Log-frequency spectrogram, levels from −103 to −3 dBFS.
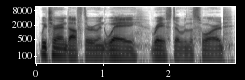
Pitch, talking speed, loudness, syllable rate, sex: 90 Hz, 200 wpm, -19 LUFS, 5.5 syllables/s, male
